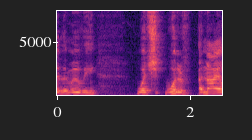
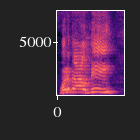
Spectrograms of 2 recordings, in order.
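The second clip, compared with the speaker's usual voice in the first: indignant retort; 9 semitones higher than usual. Retold or imitated. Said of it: "And I'm like".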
